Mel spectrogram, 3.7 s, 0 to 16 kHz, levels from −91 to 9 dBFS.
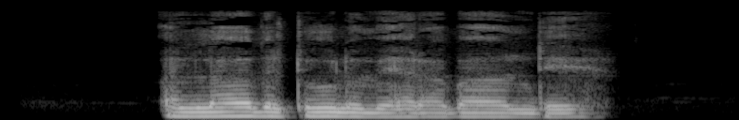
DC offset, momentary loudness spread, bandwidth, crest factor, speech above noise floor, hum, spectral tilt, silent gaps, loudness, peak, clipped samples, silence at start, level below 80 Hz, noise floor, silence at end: under 0.1%; 9 LU; 11.5 kHz; 16 dB; 60 dB; none; -7.5 dB/octave; none; -24 LUFS; -8 dBFS; under 0.1%; 0.8 s; -66 dBFS; -82 dBFS; 0.7 s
